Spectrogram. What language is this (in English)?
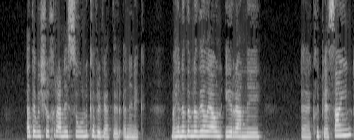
Welsh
